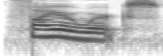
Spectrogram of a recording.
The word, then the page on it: fireworks: British English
